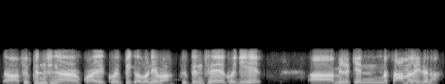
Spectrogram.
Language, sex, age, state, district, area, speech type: Manipuri, male, 30-45, Manipur, Kangpokpi, urban, conversation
